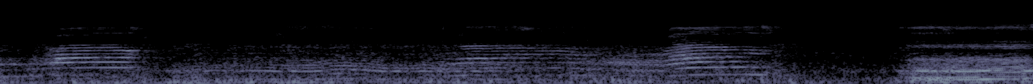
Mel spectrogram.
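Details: Cats fighting: drawn-out, wavering yowls rise and fall in several long bursts, with a brief lull before a louder final cry, over a low rumbling background.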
